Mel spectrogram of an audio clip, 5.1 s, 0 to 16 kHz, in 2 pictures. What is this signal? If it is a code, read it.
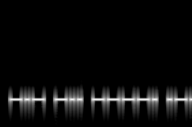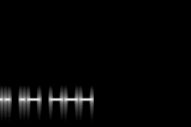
Morse code, heard as a keyed tone, about 24 wpm, 700 Hz. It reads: KD9LAO
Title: Speed-Racing Common QSO Phrases - 20wpm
